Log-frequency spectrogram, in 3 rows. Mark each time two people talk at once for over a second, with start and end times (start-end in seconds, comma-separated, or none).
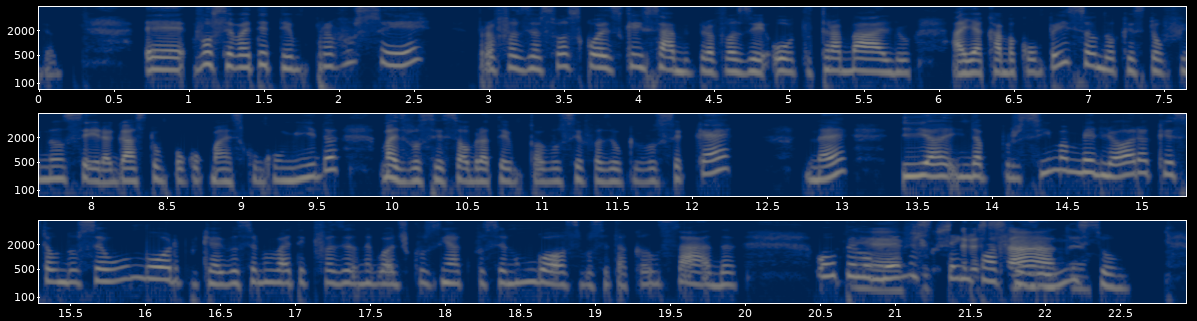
20.7-22.3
